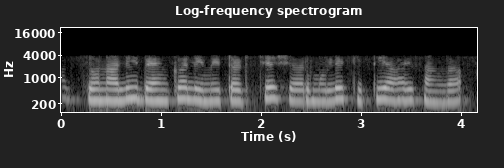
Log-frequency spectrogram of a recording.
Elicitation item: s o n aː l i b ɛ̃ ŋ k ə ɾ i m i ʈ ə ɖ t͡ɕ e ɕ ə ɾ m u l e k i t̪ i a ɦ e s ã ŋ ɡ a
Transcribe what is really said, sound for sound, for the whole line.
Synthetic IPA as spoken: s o n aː l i b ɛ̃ ŋ k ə l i m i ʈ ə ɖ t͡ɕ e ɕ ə ɾ m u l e k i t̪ i a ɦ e s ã ŋ ɡ a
